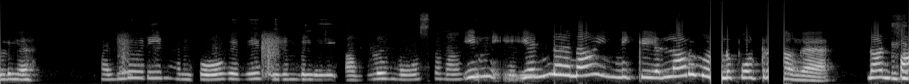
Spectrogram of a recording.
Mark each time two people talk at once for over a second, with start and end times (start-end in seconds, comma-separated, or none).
none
